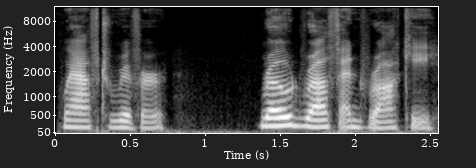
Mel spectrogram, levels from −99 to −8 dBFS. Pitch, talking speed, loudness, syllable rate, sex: 180 Hz, 115 wpm, -17 LUFS, 4.3 syllables/s, female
